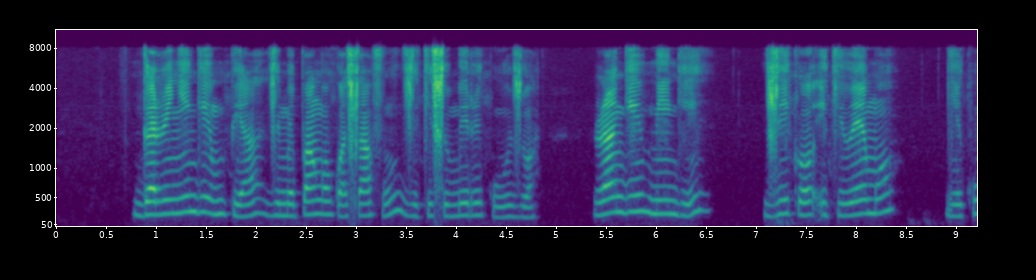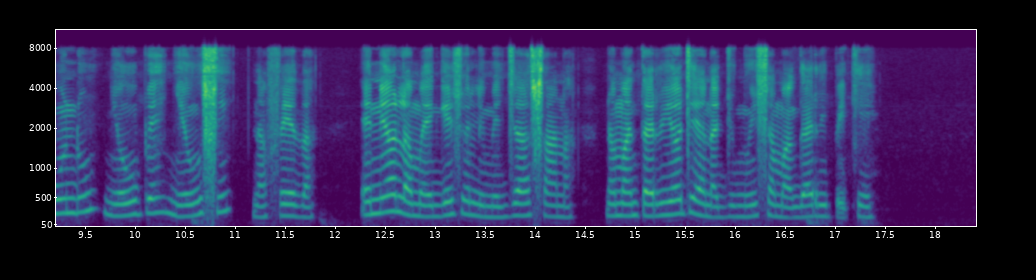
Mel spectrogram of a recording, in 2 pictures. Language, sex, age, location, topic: Swahili, female, 18-24, Kisumu, finance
